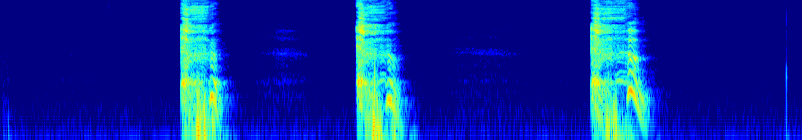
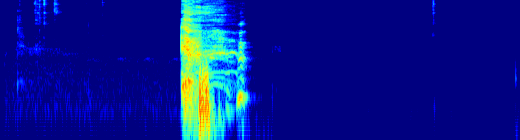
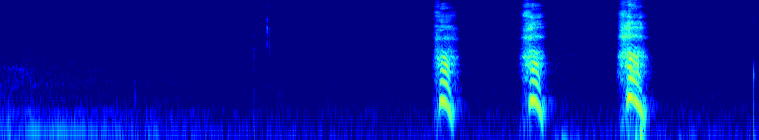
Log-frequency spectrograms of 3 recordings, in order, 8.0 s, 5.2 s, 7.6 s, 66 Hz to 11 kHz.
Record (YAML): three_cough_length: 8.0 s
three_cough_amplitude: 14421
three_cough_signal_mean_std_ratio: 0.3
cough_length: 5.2 s
cough_amplitude: 32566
cough_signal_mean_std_ratio: 0.21
exhalation_length: 7.6 s
exhalation_amplitude: 4617
exhalation_signal_mean_std_ratio: 0.22
survey_phase: alpha (2021-03-01 to 2021-08-12)
age: 65+
gender: Female
wearing_mask: 'No'
symptom_none: true
smoker_status: Ex-smoker
respiratory_condition_asthma: false
respiratory_condition_other: false
recruitment_source: REACT
submission_delay: 1 day
covid_test_result: Negative
covid_test_method: RT-qPCR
